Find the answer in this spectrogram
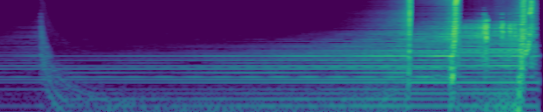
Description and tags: Resonating reverse string plucked.
A mix of synth sound and sting resonance reversed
